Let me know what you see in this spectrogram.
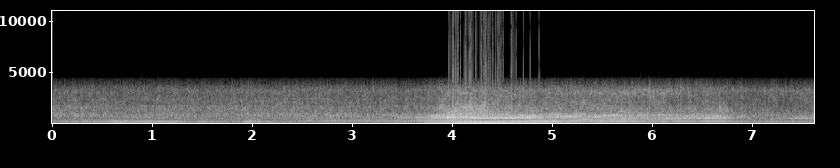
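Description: Turbocharged Nissan 240SX engine, heard from inside the car, pulling hard at full throttle. The note climbs steadily in pitch after a gear change about two seconds in, and eases off near the end.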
